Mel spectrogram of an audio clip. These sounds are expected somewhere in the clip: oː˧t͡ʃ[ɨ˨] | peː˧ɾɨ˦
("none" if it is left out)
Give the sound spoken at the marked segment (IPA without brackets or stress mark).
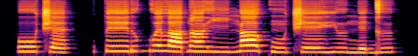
ɛ˨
